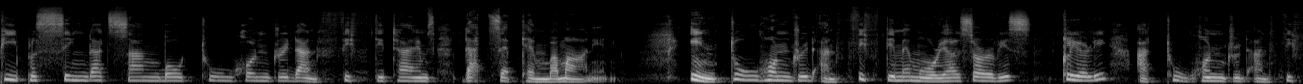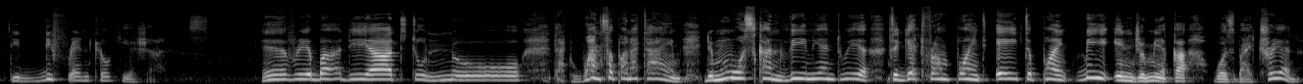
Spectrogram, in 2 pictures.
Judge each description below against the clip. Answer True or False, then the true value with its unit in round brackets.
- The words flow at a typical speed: False (105 wpm)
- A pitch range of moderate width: False (6.4 semitones)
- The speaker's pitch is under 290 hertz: True (190 Hz)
